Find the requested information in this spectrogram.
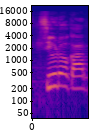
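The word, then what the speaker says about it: pseudocarp: को क्या बोलते हैं, स्यूडोकार्प बोलते हैं। क्या बोलते हैं इसी को? स्यूडोकार्प कहते हैं। क्या कहते हैं इसी को? स्यूडोकार्प कहते हैं। और जो पी है ये क्या होता है, साइलेंट होता है।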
